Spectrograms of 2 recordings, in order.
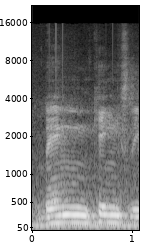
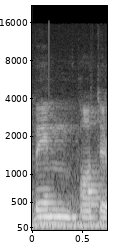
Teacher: Ben would have been read as Ben Thomas with an alveolar nasal, Ben Kingsley with a velar nasal, and Ben Potter with a labial nasal.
